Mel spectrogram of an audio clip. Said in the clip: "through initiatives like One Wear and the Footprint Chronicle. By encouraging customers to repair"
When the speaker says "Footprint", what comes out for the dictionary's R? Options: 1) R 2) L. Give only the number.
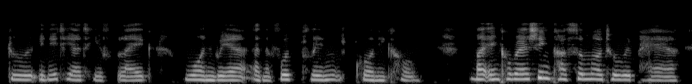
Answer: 2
